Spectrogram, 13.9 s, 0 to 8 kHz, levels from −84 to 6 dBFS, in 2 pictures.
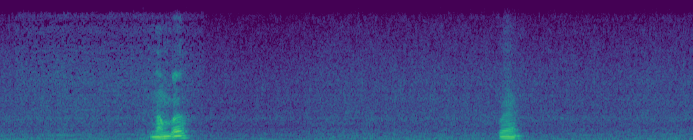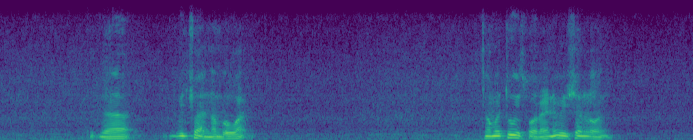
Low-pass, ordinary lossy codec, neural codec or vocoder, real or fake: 7.2 kHz; Opus, 32 kbps; vocoder, 44.1 kHz, 128 mel bands, Pupu-Vocoder; fake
